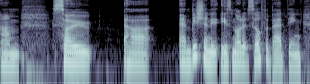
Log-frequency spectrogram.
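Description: On a very clean recording with a silent background, a woman with an Australian accent speaks at a moderate pace in a very deep, low pitch with ordinary pitch variation. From Australia, Sydney. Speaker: theologian and author on singleness. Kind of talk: podcast interview. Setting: in person, host's home. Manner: frequent fillers.

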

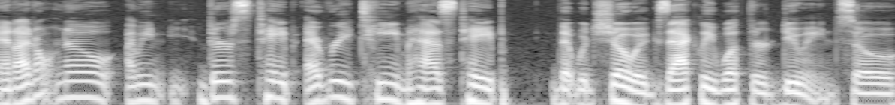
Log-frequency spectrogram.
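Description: A man talks at a fairly quick pace in a plain, everyday voice. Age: 20s. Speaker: motorsport podcast host. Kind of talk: casual chat. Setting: remote call.

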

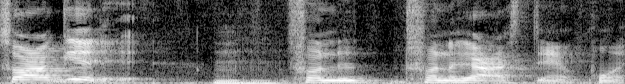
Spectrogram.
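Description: Vocal fry runs through a woman's fairly low-pitched voice. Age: 30s. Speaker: sister of the deceased. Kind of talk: casual chat.

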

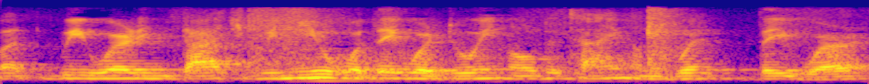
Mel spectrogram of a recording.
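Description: Against noticeable background noise and audible room echo, a man with a Spanish accent speaks fairly slowly at a fairly low pitch, his intonation flat and monotone. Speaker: interpreter. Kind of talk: interpreted interview. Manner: halting.

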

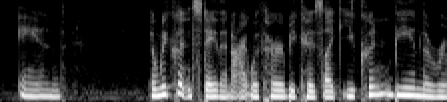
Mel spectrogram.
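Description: A woman with an American accent speaks at a fairly quick pace in a medium pitch, her dark, mellow tone showing ordinary pitch variation, recorded with a dry, close sound with no echo in a very clean recording with a silent background. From US South, Arkansas. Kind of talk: casual chat. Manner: hesitant, many fillers.

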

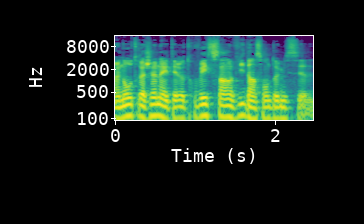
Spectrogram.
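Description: The recording is very clean with a silent background, and the man talks at a medium pitch. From Quebec, Charlevoix. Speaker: game master. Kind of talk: tabletop roleplaying game narration.

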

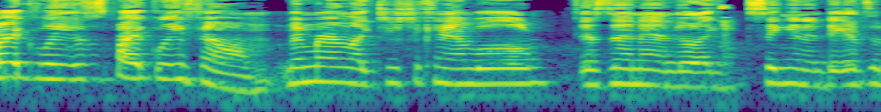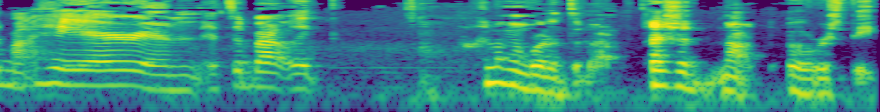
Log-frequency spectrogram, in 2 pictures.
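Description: A somewhat breathy woman's voice, fairly high in pitch, with lively intonation. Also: fairly quick pace. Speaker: podcast host. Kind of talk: casual chat.

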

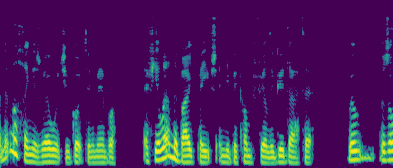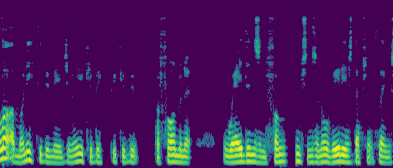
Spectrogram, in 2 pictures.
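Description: This man speaks at a very fast pace in a medium pitch. His pitch variation is ordinary. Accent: Glasgow. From Scotland. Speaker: bagpipe player and instructor. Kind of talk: interview. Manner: halting, many fillers and repetitions.

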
